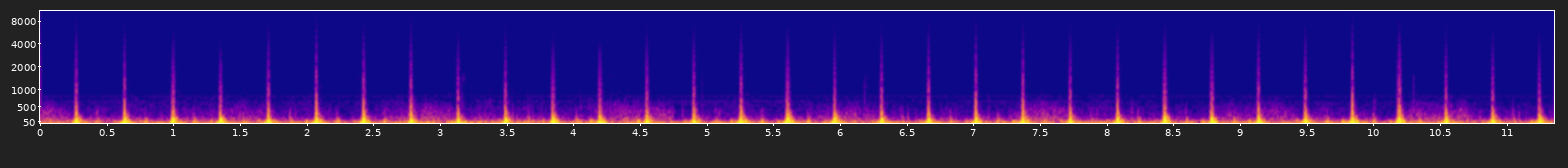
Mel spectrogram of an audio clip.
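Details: Male heartbeat during an intense cardio workout of about 15 minutes, with heavy breathing. Fast, regular, forceful beats at roughly 170 a minute over a steady hum; he reports close to 200 bpm. Exercise-induced sinus tachycardia.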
